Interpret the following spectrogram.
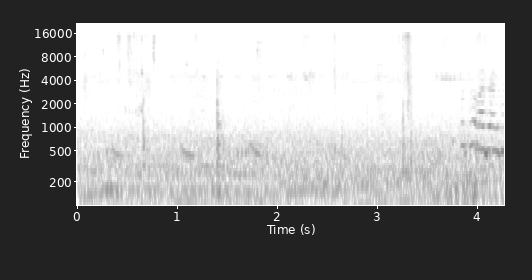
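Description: Faint bird calls, short low cooing glides recurring every second or so, with a few light clicks.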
